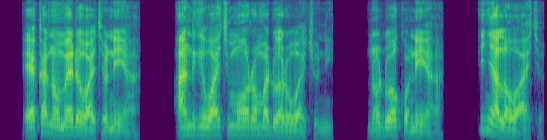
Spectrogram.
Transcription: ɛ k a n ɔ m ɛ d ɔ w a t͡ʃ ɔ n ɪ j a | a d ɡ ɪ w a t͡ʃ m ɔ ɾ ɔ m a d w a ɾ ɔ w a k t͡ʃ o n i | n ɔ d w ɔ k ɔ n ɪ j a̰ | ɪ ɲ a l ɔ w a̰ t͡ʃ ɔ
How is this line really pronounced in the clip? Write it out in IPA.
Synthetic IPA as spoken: ɛ k a n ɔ m ɛ d ɔ w a t͡ʃ ɔ n ɪ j a | a n ɡ ɪ w a t͡ʃ m ɔ ɾ ɔ m a d w a ɾ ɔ w a t͡ʃ o n i | n ɔ d w ɔ k ɔ n ɪ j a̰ | ɪ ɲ a l ɔ w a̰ t͡ʃ ɔ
